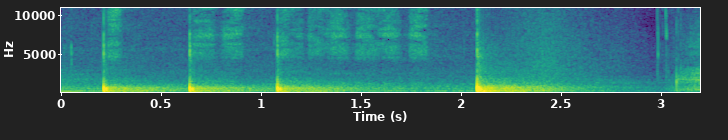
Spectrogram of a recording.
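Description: Pen or chalk strikes out a maths solution in four sharp taps, one-second-apart strokes with a pause before the last, close and quiet with no voice.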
